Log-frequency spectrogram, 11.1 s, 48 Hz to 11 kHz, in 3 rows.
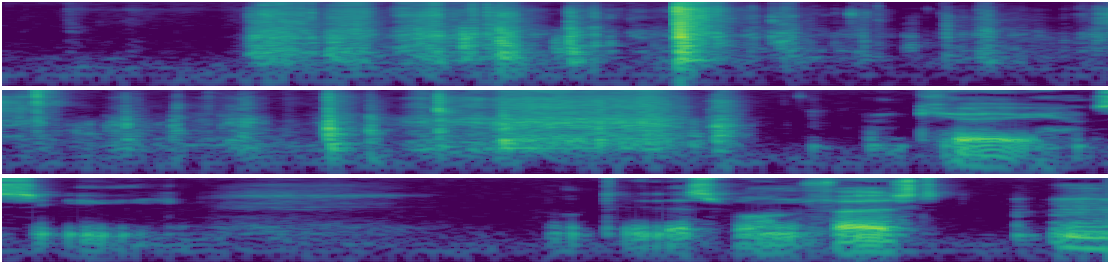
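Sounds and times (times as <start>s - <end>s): plastic packaging crinkling: 0.8s - 6.2s.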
